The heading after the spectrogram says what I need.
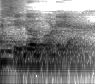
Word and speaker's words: pseudopodia: P silent हो जाता है, इसको पढ़ते हैं सीडोपोडिया।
